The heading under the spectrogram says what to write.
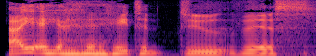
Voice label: saying i hate to do this tentative unsure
